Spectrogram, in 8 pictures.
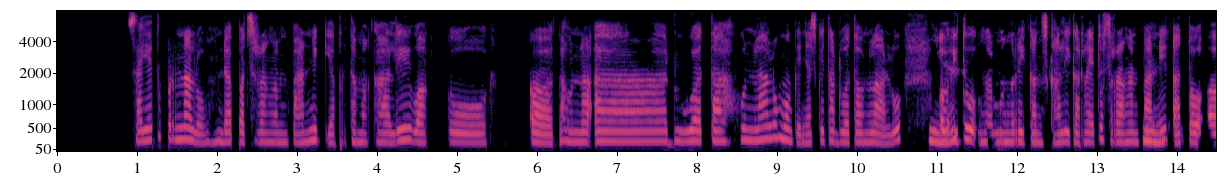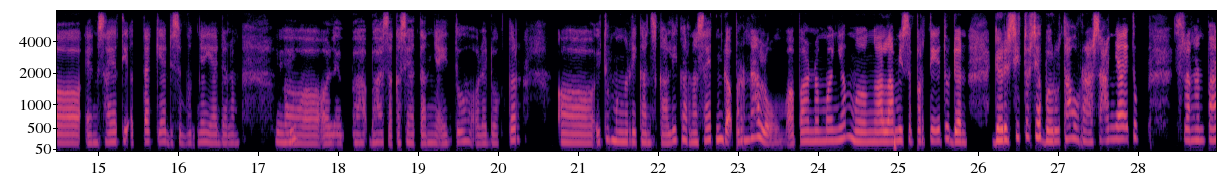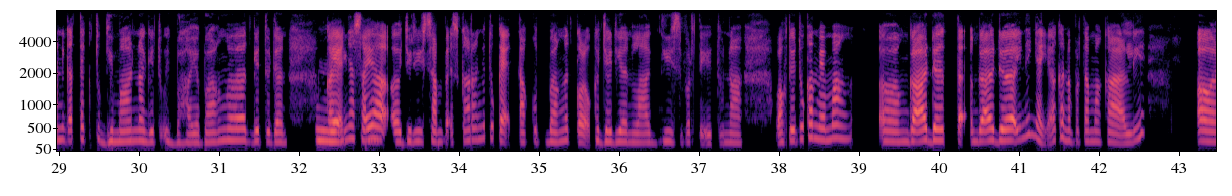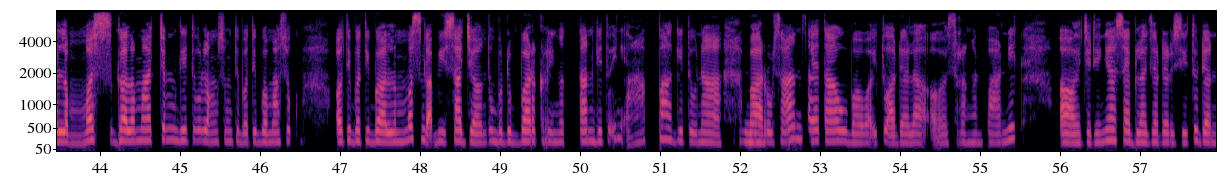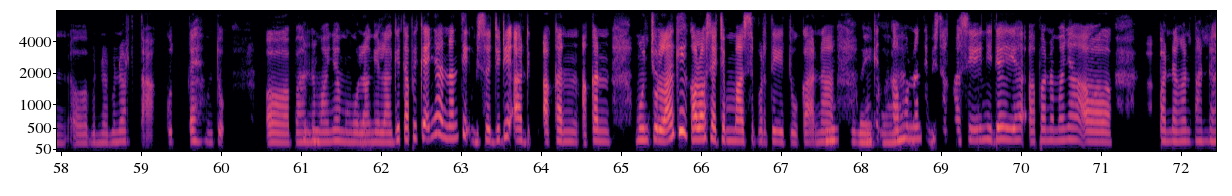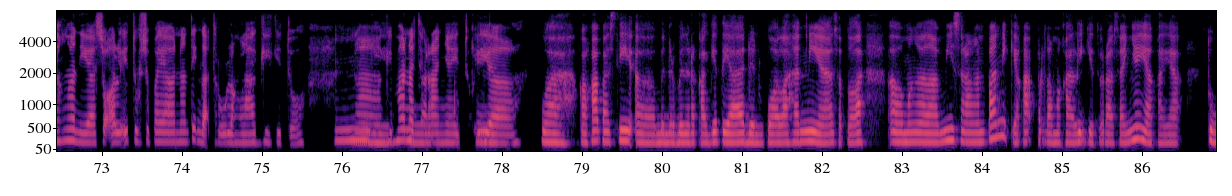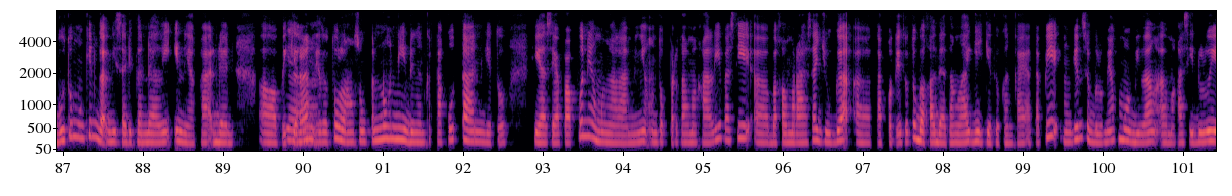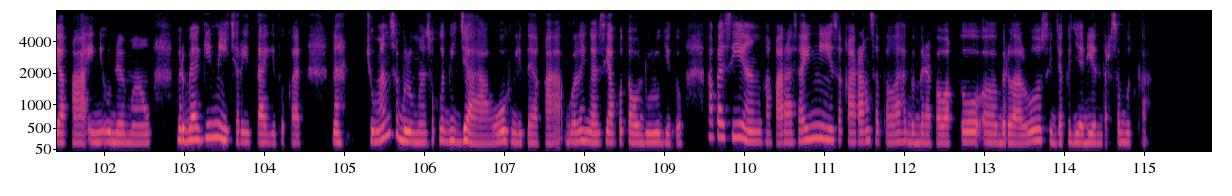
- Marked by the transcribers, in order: other background noise; in English: "anxiety attack"; tapping; in English: "panic attack"
- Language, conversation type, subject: Indonesian, advice, Bagaimana pengalaman serangan panik pertama Anda dan apa yang membuat Anda takut mengalaminya lagi?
